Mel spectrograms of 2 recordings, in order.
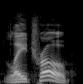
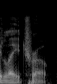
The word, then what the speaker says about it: Latrobe: and everyone else I know from that town actually call it Latrobe and I knew that I remember I've heard people say Latrobe anyway on a different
